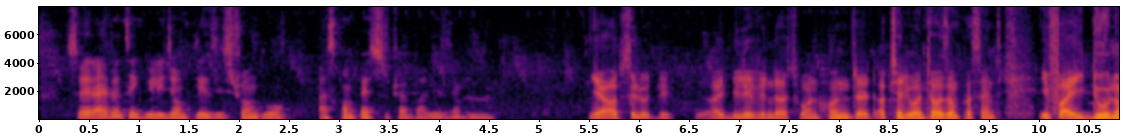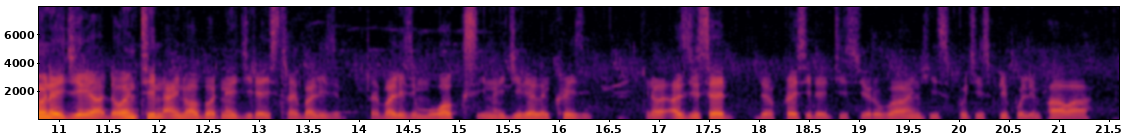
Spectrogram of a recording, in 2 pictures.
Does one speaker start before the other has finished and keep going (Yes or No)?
No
